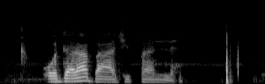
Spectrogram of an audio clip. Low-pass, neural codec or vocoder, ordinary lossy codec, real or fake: 7.2 kHz; none; Opus, 32 kbps; real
